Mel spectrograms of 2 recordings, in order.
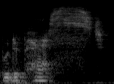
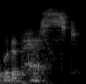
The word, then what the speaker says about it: Budapest: norway that we were budapest or budapest or budapesh however you wish to pronounce it there was lots of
